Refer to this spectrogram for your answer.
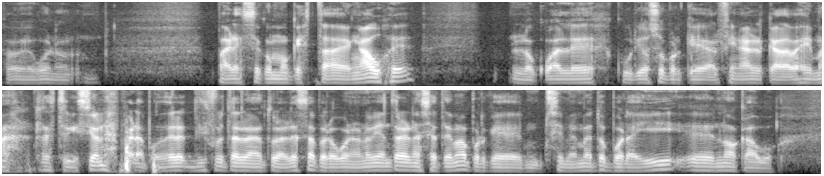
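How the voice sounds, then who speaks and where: Delivery moves at a fairly quick pace. The intonation is fairly even. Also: man, very deep, low pitch for a man. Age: 50s. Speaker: motorcyclist, enduro rider. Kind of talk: improvised casual talk about motorbikes. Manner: hesitant, many fillers.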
